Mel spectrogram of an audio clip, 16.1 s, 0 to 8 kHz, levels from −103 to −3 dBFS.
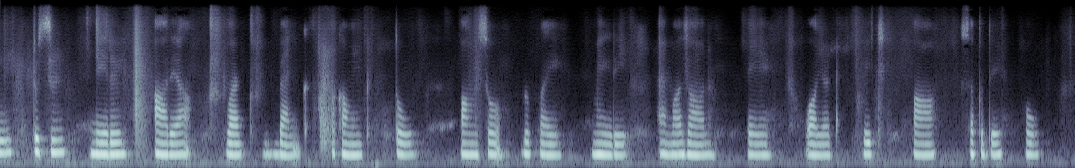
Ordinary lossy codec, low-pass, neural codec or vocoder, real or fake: none; 7.2 kHz; codec, 24 kHz, 0.9 kbps, WavTokenizer, large speech release; fake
